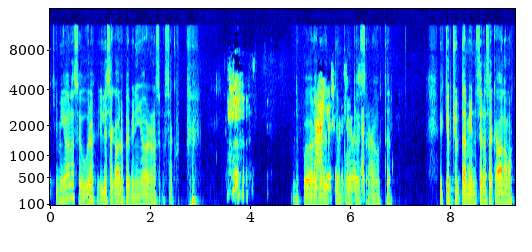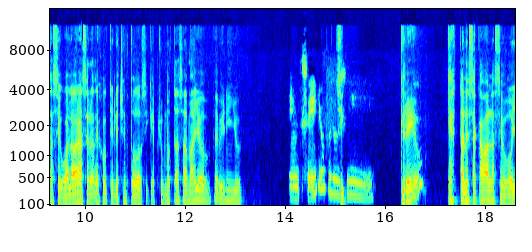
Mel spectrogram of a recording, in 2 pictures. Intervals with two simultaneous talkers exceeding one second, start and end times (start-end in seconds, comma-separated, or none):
5.3-6.5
